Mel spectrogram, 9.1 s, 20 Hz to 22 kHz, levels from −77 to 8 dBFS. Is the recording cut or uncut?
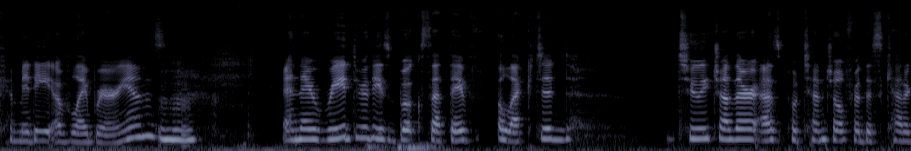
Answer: uncut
